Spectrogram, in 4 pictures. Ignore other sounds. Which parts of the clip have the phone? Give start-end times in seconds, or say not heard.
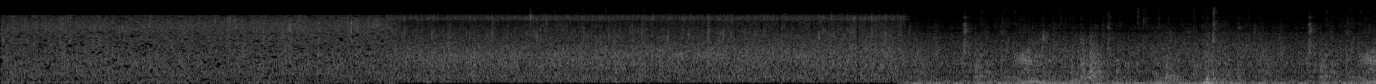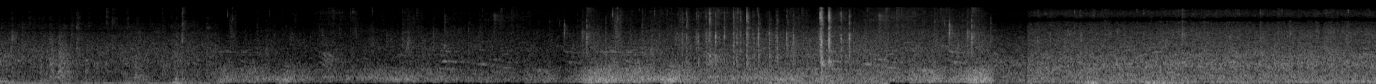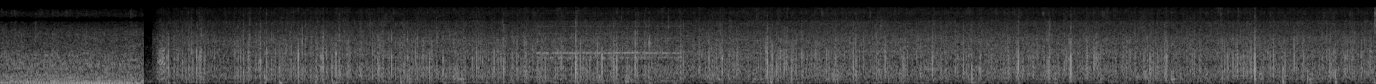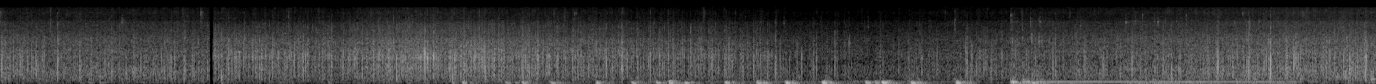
32.9-34.4.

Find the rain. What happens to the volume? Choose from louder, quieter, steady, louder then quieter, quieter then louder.
louder.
